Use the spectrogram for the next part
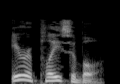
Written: irreplaceable

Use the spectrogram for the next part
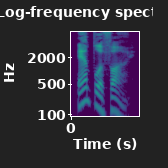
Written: amplify

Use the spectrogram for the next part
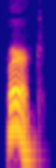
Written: irk

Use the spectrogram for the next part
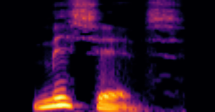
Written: missives

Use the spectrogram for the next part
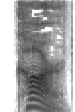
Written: carved

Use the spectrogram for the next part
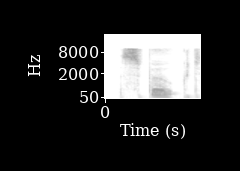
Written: spooked

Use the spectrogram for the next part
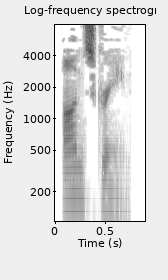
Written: onscreen

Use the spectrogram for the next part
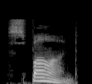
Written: spawned

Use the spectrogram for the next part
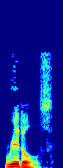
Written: riddles

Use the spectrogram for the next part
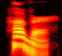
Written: hover

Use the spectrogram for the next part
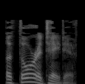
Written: authoritative

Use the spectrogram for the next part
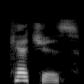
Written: catches

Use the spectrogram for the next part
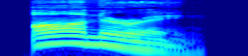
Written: honoring

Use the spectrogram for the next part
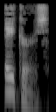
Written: acres

